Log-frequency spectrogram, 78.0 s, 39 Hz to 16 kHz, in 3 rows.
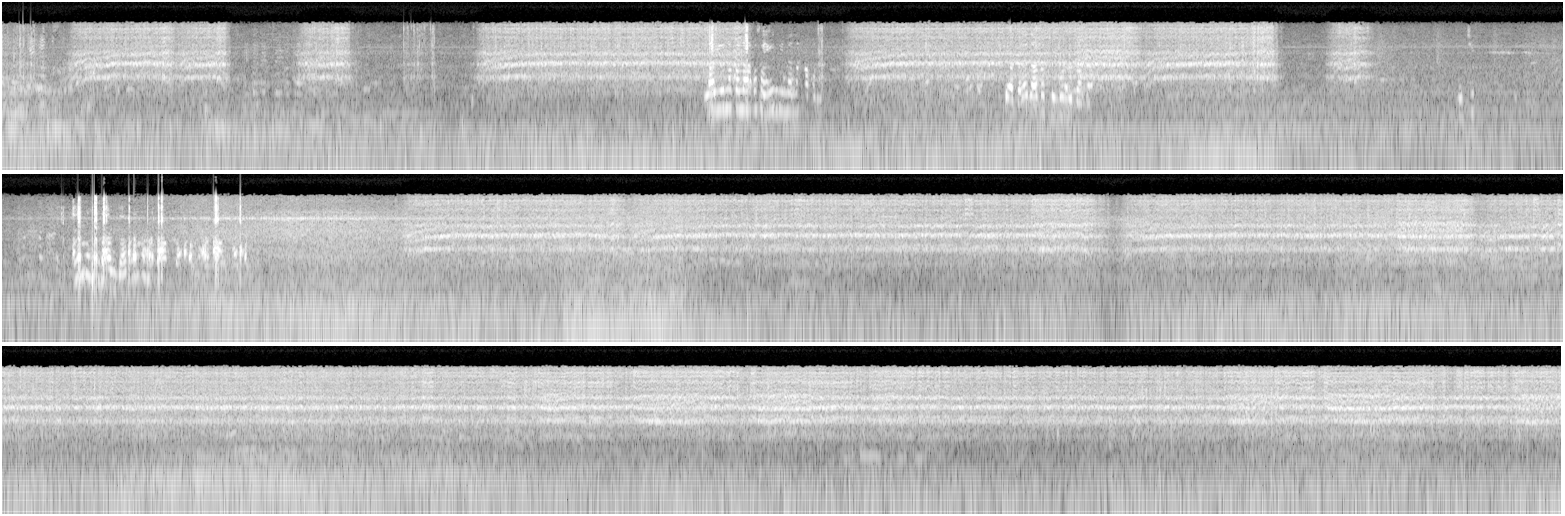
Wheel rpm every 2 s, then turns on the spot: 90, 90, 40, 20, 160, 140, 20, 150, 160, 130, 70, 20, 0, 0, 0, 0, 110, 150, 140, 160, 160, 150, 120, 160, 160, 150, 160, 160, 170, 160, 160, 160, 160, 160, 160, 160, 160, 160, 160.
4-6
